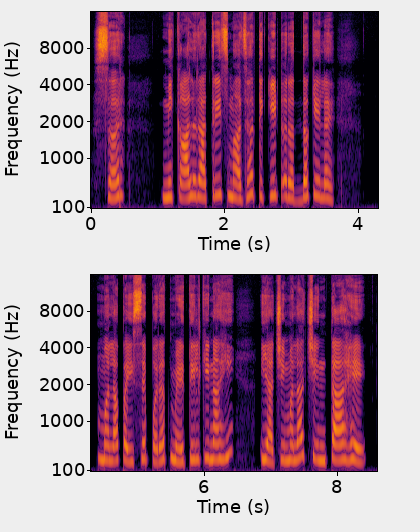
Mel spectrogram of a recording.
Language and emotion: Marathi, fearful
